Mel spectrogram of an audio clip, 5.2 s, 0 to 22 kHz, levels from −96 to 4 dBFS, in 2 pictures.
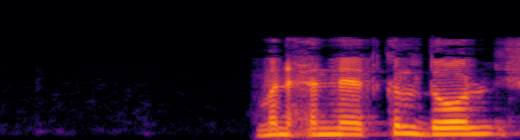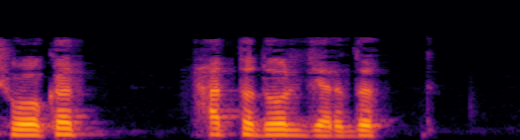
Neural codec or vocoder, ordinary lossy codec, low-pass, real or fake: none; AAC, 32 kbps; 7.2 kHz; real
